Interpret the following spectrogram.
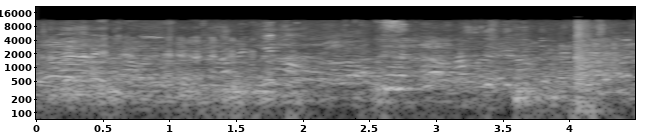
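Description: Chatter of a seated audience: many people talking at once in a large hall.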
